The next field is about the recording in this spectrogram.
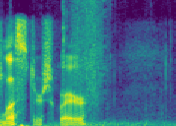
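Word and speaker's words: Leicester Square: those are you actually wondering apparently it's just pronounced lester square which is strange i'll say but we were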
